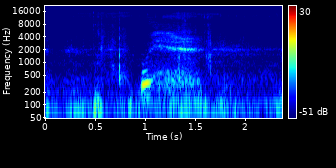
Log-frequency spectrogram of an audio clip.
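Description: A woman's short exclamation, "ui", about a second in, over a quiet outdoor background with a couple of faint ticks just before it.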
